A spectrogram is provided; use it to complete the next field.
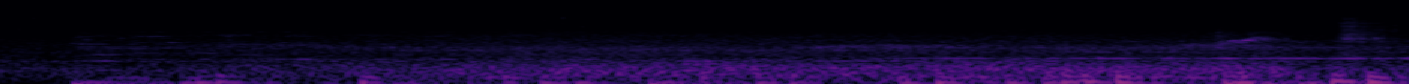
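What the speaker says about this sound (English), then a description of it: "that buffeting rain now becoming more intense, you would hear as well the howl of the wind" Heavy rain pours steadily throughout, a dense continuous wash with a deep, rumbling low-end that suggests gusting wind, rising slightly in intensity with brief brighter gusts near the end.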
